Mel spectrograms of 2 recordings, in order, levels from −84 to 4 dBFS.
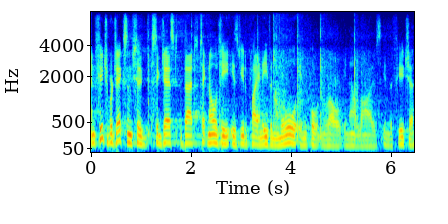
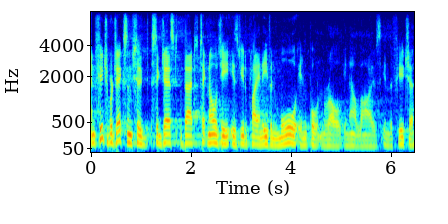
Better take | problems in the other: second | background sound (Gunshot, gunfire); 17 dB below the speech

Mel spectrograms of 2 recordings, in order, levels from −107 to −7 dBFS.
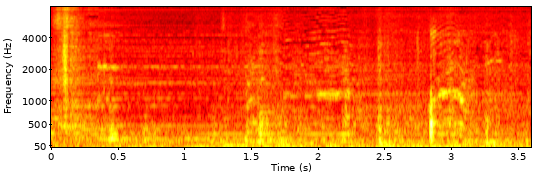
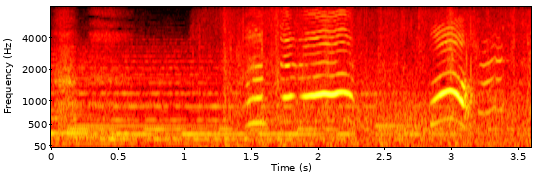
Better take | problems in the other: second | noise reduction (neural mask model DeepFilterNet 3)

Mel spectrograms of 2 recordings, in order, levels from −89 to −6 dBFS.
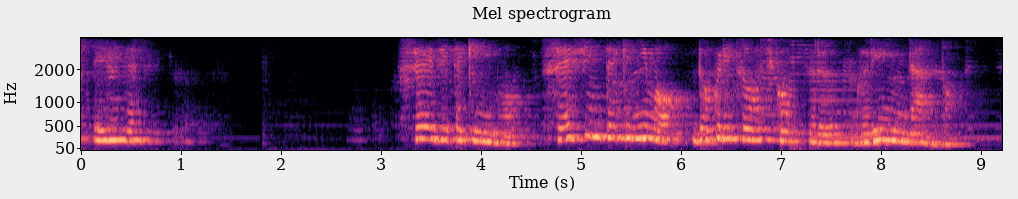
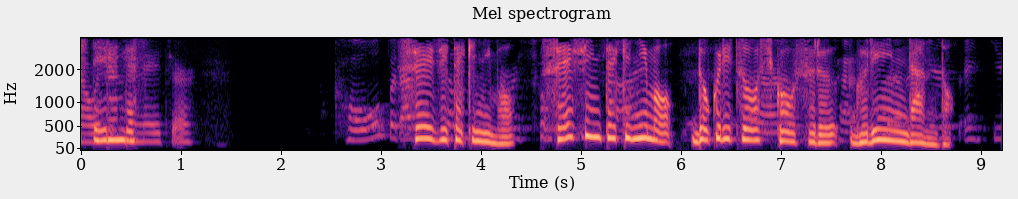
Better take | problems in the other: second | noise reduction (neural separator model SepFormer DNS4)

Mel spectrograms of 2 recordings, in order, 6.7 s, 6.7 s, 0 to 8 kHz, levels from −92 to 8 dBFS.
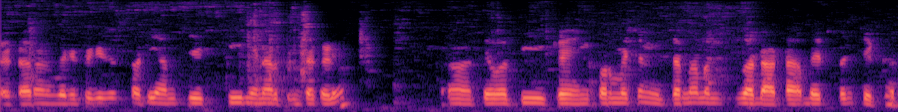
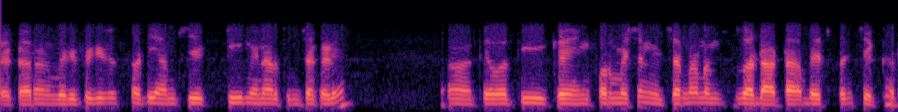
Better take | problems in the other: second | noise reduction (classical method log-MMSE)

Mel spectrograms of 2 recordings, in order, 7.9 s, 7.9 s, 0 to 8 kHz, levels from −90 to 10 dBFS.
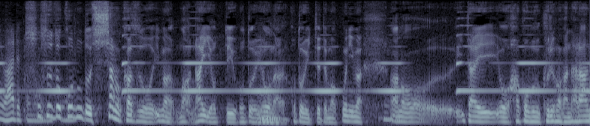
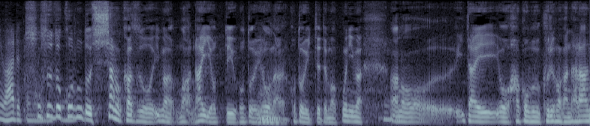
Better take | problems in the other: second | background sound (Wind instrument, woodwind instrument); 4 dB below the speech

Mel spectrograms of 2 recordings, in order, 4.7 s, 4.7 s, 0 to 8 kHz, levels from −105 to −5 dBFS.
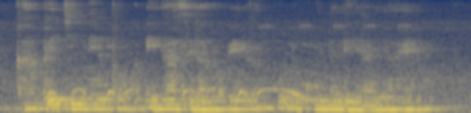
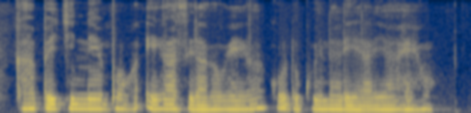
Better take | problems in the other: second | background sound (Cricket / Bird); 12 dB below the speech // room echo; dies away in 0.8 s

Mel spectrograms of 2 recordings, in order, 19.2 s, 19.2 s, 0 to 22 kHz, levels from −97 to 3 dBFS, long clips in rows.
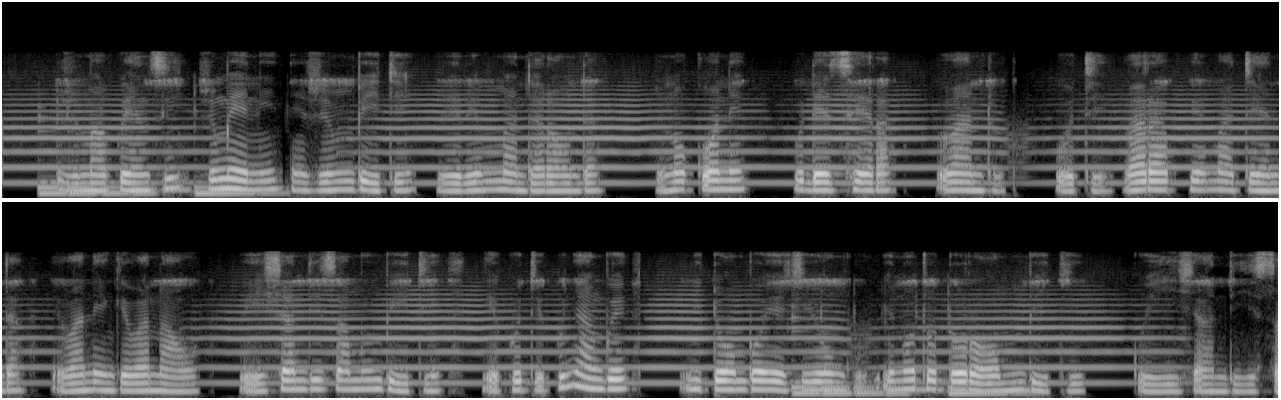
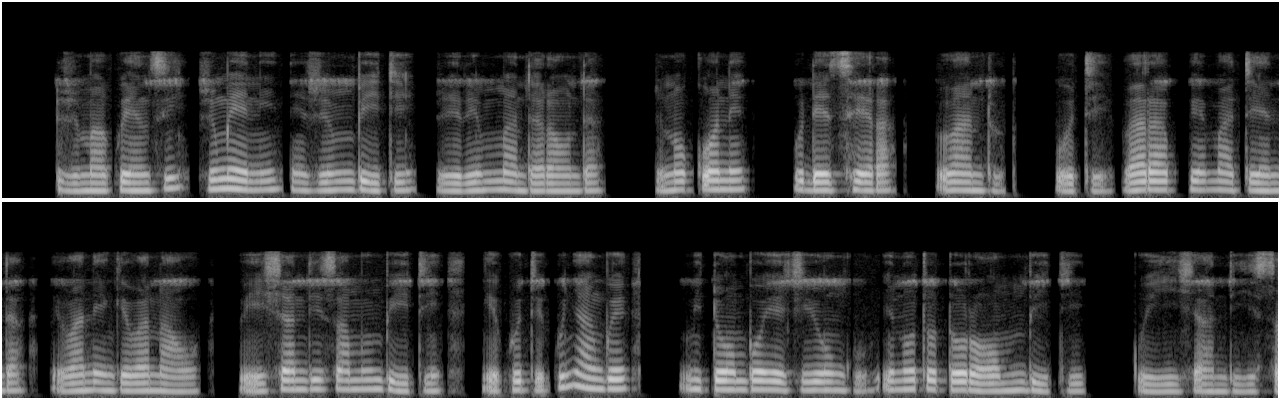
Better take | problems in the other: second | background sound (Trumpet + Electric guitar); 11 dB below the speech

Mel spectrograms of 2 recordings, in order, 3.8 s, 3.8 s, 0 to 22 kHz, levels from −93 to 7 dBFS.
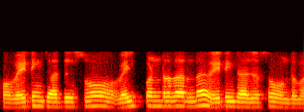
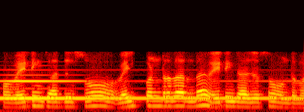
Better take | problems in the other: first | background sound (Wind instrument, woodwind instrument); as loud as the speech

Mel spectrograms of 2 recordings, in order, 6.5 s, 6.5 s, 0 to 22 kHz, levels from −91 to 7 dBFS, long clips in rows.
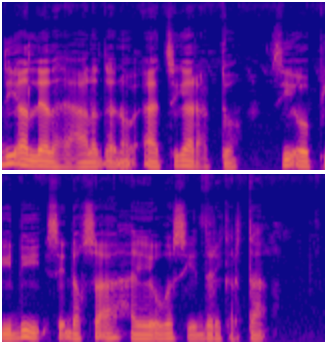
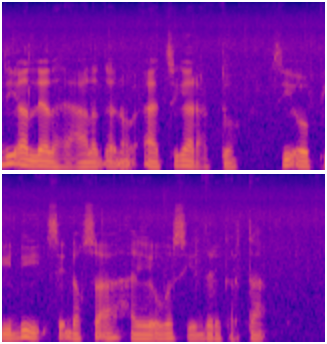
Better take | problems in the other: first | background sound (Water); 19 dB below the speech

